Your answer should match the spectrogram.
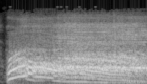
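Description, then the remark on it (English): A church audience roars together in imitation of a lion on the count of three, one loud, sustained growling cry that bursts in abruptly and holds steady for nearly two seconds. “So on the count of three, we're going to roar in this church.”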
